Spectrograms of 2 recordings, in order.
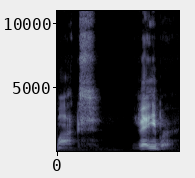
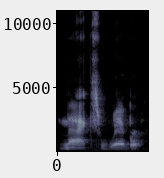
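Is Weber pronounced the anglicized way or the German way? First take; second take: German; anglicized. First: Weber is pronounced the German way. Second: Weber is pronounced like the English grill brand. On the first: The speaker calls it right. "he's German, and uh, we call him Max Weber" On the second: The speaker calls it wrong. "people will laugh at you if you say Max Weber"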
